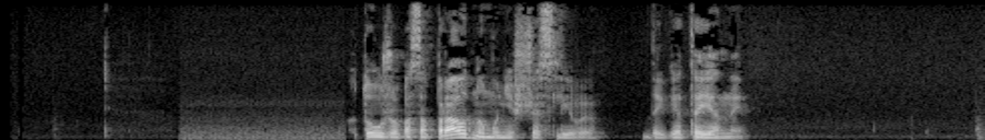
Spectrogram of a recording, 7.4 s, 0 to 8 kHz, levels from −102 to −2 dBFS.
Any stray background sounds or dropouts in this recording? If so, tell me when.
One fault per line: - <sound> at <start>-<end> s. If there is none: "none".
none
